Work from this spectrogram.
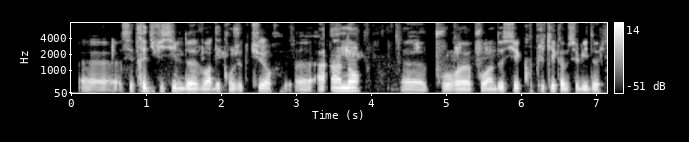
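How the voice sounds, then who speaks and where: Against a quiet background, in dry, close sound with no echo, a man with a dark, mellow tone and fairly low pitch speaks in a flat monotone at a fairly slow pace. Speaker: football journalist. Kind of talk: interview. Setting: online audio space. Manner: hesitant, many fillers.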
